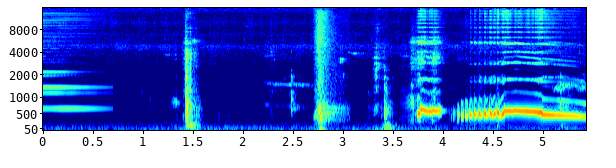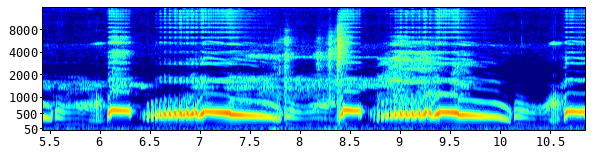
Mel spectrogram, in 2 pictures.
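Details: Lure song of a vigorously singing collared dove meant to draw answers from other doves: a few scattered clicks and knocks first, then repeated phrases of a short note and a long vibrating, descending coo.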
